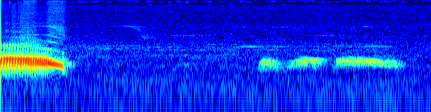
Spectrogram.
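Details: Decoy spotted dove with a "thúc" call meant to provoke wild birds: a loud low burst opens, then after a pause come three short, mellow, slightly rising coos.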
